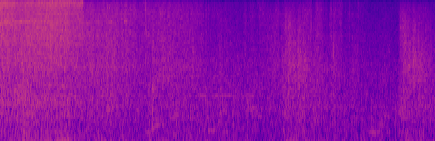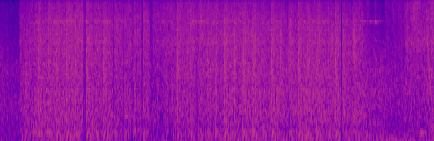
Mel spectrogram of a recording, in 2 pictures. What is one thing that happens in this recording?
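Heavy robot footsteps thud steadily.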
